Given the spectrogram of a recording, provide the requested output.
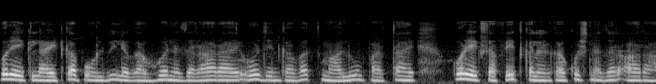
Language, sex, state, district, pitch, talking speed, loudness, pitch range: Hindi, female, Bihar, Katihar, 195 Hz, 255 wpm, -18 LUFS, 185-210 Hz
